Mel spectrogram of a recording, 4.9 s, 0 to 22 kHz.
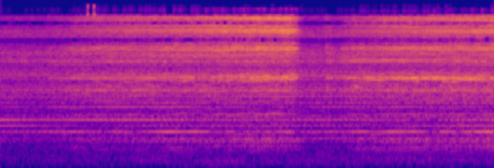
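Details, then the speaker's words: Woodturning a candlestick 7 inches out from the chuck into end grain with a 6mm carbide cutter: harsh, raspy buzz with a shrill ring, chatter from cutting on the side of the cutter instead of the tip. "know if you come on the side because it'll go like that. It'll make that noise."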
